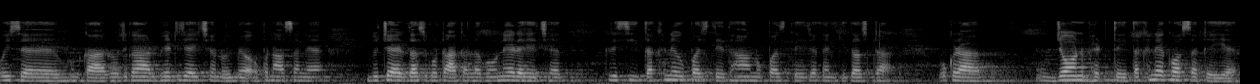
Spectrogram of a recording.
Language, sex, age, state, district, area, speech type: Maithili, female, 45-60, Bihar, Madhubani, rural, spontaneous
